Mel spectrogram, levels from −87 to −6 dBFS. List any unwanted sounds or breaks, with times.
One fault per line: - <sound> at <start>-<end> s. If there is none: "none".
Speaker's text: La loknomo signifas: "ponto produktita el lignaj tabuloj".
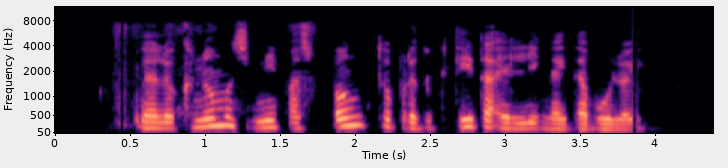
- dropout at 3.8-3.9 s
